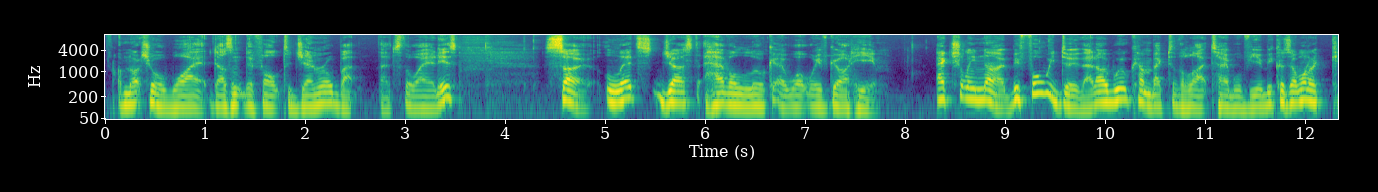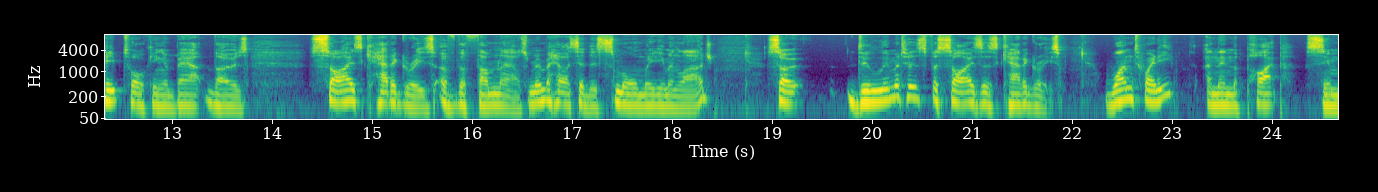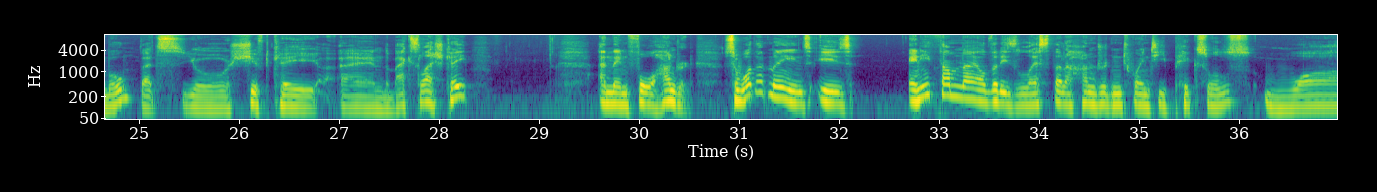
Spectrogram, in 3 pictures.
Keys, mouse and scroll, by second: 4.2 click, 9.3 click.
